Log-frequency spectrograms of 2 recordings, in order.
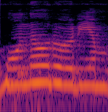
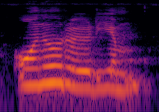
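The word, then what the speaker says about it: honorarium: इसको होनोरेरियम बट इसको प्रोनाउंस करते हैं ऑनोरेरियम, ओके, ऑनोरेरियम प्रोनाउंस करते हैं, एच साइलेंट हो जाता है, ऑनोरेरियम, ठीक है।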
